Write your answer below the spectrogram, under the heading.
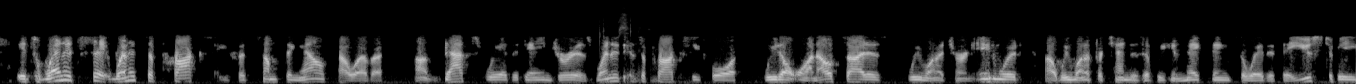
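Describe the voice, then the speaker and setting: Speaking with a strong Boston accent, a man talks at a moderate pace and medium pitch with ordinary pitch variation. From Boston, US. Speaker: law lecturer. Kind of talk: interview discussing politics and law. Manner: thoughtful, hesitant with fillers.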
